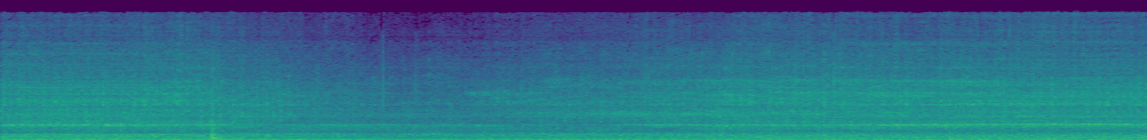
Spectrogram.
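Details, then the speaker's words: Holden HK after new spark plugs and oil change: low, slow, even idle with steady beat, no ticks or misses; deliberately set very low idle, running smoothly. "that sounds about it to me I like to run a very low idle"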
